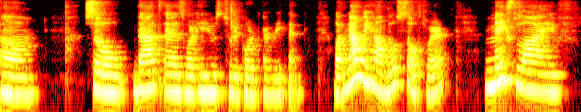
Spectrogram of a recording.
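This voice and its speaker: Chatty woman from Syria, echoey room. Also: mid-range voice. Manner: chatty, with many fillers and self-corrections. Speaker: bookkeeping and tax host. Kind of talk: casual live explainer.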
